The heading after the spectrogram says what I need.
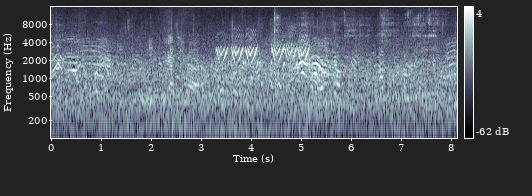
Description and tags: FX - parque infantil juguete electronico
child, toy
